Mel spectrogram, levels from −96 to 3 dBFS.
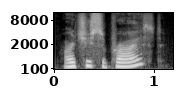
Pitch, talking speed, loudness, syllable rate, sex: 220 Hz, 150 wpm, -16 LUFS, 6.5 syllables/s, female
